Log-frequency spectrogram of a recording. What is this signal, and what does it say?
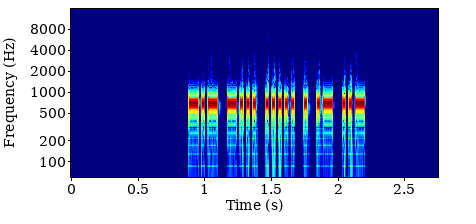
Morse code, heard as a keyed tone, about 51 wpm, 700 Hz. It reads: KB5EAU
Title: USA Call Signs - 6 Characters - 6x Character Spacing - 50wpm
